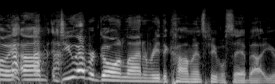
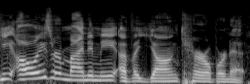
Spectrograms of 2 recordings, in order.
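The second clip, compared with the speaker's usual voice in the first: online troll; 6 semitones higher, 4 dB louder than usual. Acted. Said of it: "in the way we think the online troll would sound".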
